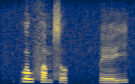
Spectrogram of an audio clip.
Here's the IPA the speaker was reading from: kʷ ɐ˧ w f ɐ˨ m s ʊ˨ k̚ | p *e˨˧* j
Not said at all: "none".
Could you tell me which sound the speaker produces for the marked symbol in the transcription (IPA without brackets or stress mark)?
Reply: e˨˧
